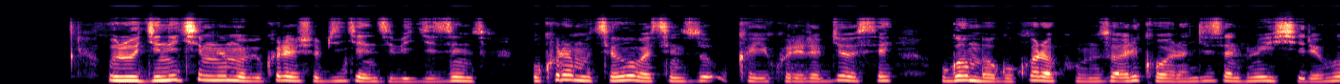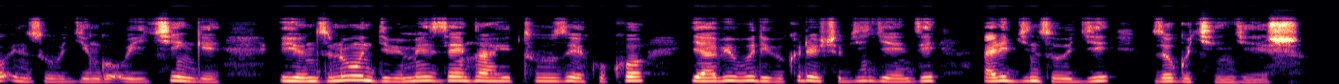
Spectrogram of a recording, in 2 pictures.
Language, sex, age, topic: Kinyarwanda, female, 36-49, education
